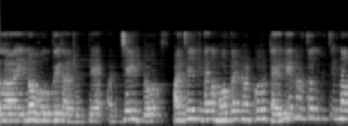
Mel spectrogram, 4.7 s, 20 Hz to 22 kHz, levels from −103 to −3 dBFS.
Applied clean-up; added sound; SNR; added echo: neural mask model DeepFilterNet 3.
